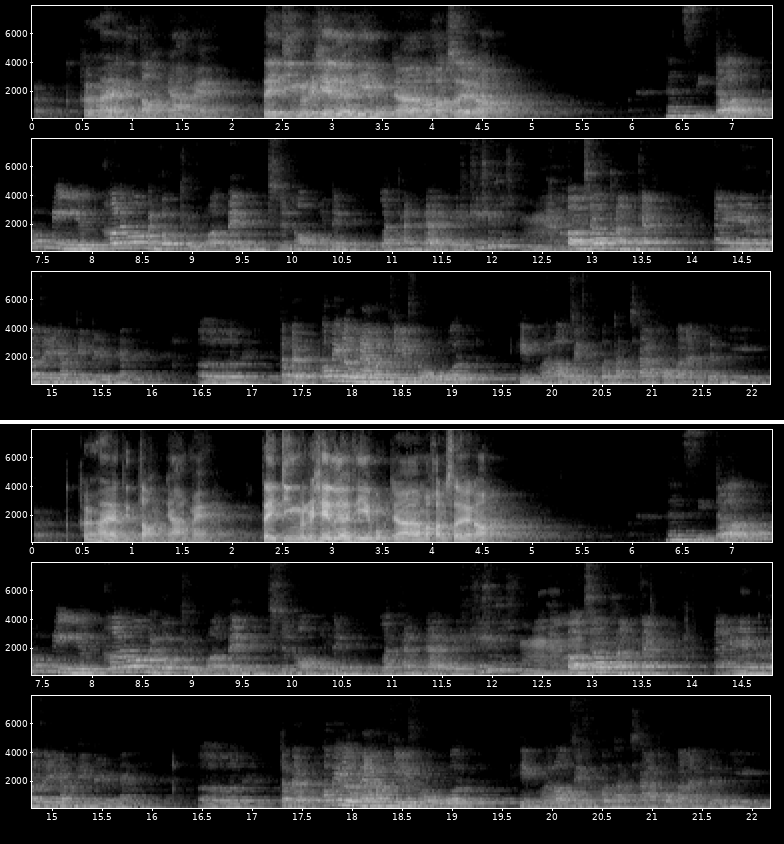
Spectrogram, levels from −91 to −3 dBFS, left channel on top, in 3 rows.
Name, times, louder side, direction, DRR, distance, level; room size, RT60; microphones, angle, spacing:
voice 1, 0.5-1.9 2.3-4.6 12.3-12.8 14.4-14.6, right 5 dB, 90° right, 6 dB, 0.3 m, -31 dB
voice 2, 6.3-12.2 12.5-13.6 14.2-15.8 16.4-16.9 17.3-19.1 19.7-22.0, left 1 dB, 55° left, -4 dB, 0.8 m, -38 dB
4.6 x 2.7 x 2.2 m, 1.5 s
head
